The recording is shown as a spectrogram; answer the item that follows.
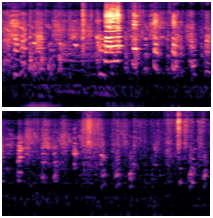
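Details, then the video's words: Hen laying an egg, with a loud squawk near the start followed by a series of shorter, fading clucks and a low background hum. "Gallina poniendo un Huevo"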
